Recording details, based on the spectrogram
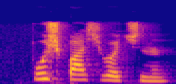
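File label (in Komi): "пусь-пасьвӧчны", Komi, female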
